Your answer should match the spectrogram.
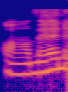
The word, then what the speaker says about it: Amen: Again, his name is Daniel Amen. It's spelled Amen, like amen. But he's got a YouTube channel, and him and his wife Tana do great work on the YouTube channel.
